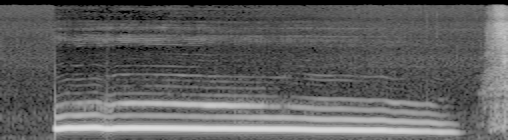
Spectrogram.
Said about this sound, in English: It was this sound. I will never forget it. It was wolves. I had heard about that they are in this area. First it was a lonely wolf somewhere far away.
